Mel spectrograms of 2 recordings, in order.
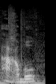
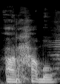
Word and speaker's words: ارحبو: Ils n'arrivent pas à prononcer, ils disent arbo, arbo. Arbo parce que c'est difficile pour un Français de dire arhabo.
